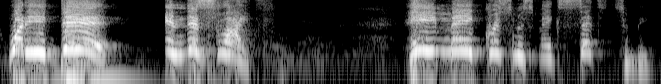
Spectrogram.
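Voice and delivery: high, loud, drawn-out sermon shout; full-force preaching. Real, not acted. Preacher testifying what God did in his life, full-force preaching. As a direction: proclaim it hard, stretching the key phrases.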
